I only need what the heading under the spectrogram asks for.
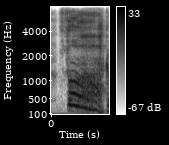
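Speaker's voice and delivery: high, loud mock yell; imitated yell. Telling friend about neighbor yelling one morning, loud imitated yell. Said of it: "this guy just yelling".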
